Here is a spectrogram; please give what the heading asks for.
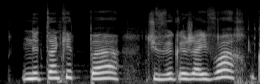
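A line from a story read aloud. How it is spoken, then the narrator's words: Growled. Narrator (French): grogna Paul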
